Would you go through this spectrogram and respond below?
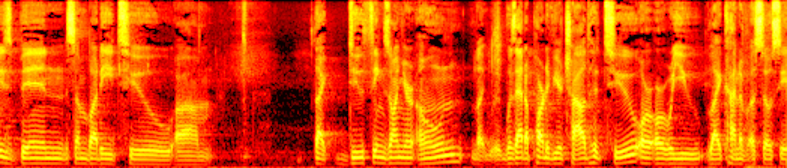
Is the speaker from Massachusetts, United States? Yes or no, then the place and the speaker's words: no; Los Angeles, California, United States; I grew up in the San Fernando Valley, which is not mm-hmm. too far from here. Pretty diverse.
